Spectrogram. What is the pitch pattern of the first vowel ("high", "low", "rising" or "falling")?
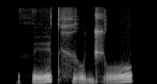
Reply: rising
